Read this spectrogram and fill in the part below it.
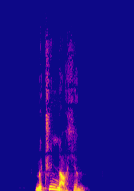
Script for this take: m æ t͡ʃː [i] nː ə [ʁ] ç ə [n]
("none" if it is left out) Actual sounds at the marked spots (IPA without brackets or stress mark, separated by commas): i, ʁ, m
